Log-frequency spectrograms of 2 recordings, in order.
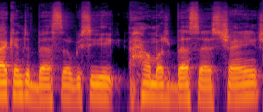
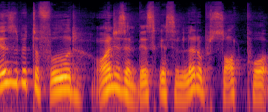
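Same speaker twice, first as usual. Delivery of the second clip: put-on higher, thick, strong Irish accent. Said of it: "Fiona's, uh, Irish accent is pretty thick and strong".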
